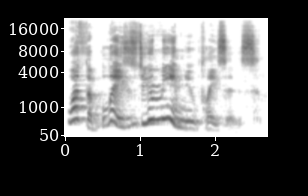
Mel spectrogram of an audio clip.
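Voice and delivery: outraged air chief scolding the pilot; angry officer. Acted. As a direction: fume at the pilot. Officer angrily continues.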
